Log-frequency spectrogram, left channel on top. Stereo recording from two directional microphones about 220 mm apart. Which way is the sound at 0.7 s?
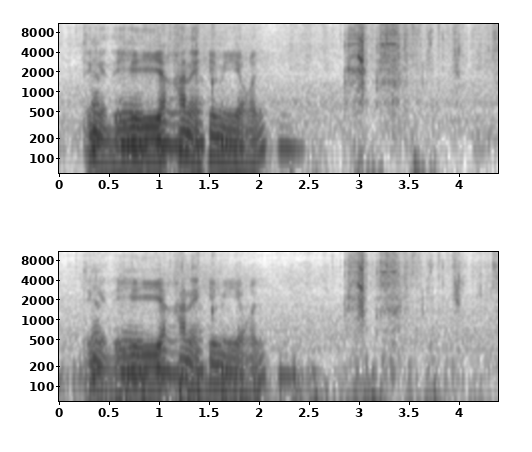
60° left (ahead or behind).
